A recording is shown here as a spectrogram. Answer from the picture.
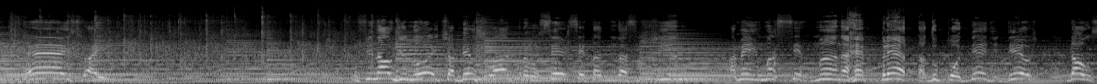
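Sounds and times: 
audience applauding: 0.0s - 4.7s
speech: 0.3s - 1.3s, 3.6s - 10.9s.

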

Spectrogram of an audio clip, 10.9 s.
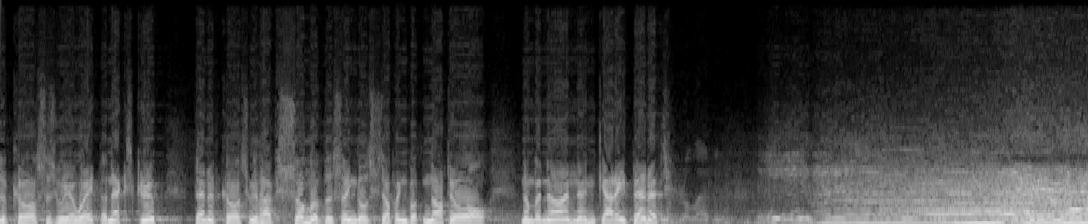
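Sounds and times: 
speech: 0.0s - 6.9s
racing motorcycle engine pulling into the pits and braking: 7.2s - 10.8s.

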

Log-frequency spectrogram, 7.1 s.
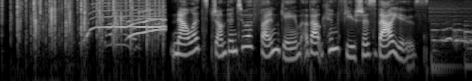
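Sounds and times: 
hand claps: 0.0s - 2.4s
speech: 2.6s - 6.6s.

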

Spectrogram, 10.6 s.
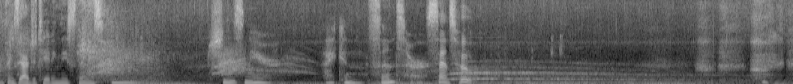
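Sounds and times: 
speech: 0.1s - 6.8s
creature howl: 2.8s - 4.3s, 5.2s - 10.5s.

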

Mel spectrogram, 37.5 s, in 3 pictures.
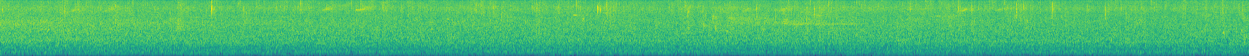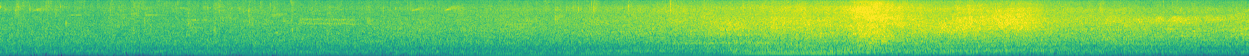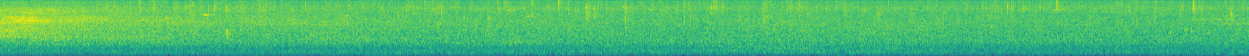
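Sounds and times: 
steady rain pattering on a surface: 0.0s - 37.4s
passing vehicle in rain: 17.5s - 26.9s.

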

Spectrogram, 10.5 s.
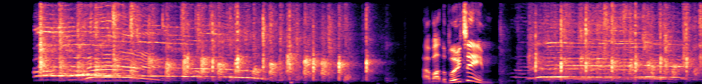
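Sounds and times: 
studio audience cheering and whooping: 0.5s - 4.4s, 7.7s - 10.5s
studio audience clapping: 0.5s - 6.1s, 7.4s - 10.5s
speech: 6.4s - 7.5s.

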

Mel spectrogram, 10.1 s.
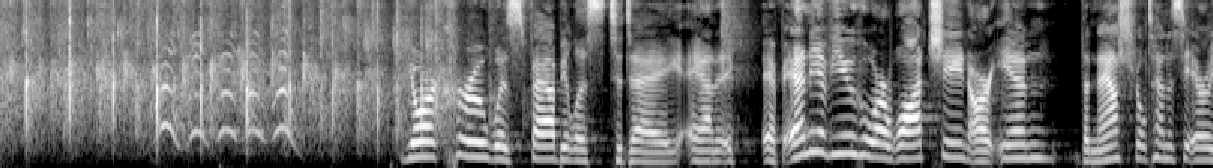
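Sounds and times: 
audience applause: 0.0s - 4.1s
speech: 3.4s - 10.1s.

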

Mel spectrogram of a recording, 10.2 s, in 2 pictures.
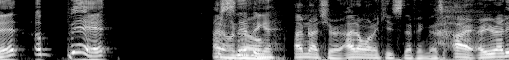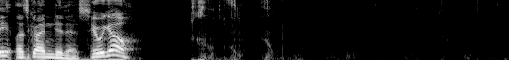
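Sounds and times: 
speech: 0.0s - 1.1s, 2.1s - 7.1s
chip being bitten and chewed: 6.8s - 10.1s.

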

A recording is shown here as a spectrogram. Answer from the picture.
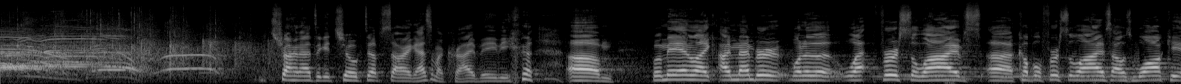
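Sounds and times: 
audience round of applause: 0.0s - 2.7s
speech: 2.8s - 11.8s.

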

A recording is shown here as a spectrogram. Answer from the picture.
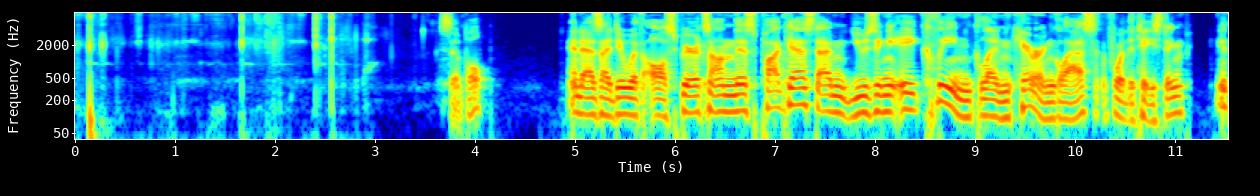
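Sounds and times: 
plastic screw cap cracking open: 0.0s - 3.2s
speech: 3.7s - 4.2s, 5.0s - 11.5s.

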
